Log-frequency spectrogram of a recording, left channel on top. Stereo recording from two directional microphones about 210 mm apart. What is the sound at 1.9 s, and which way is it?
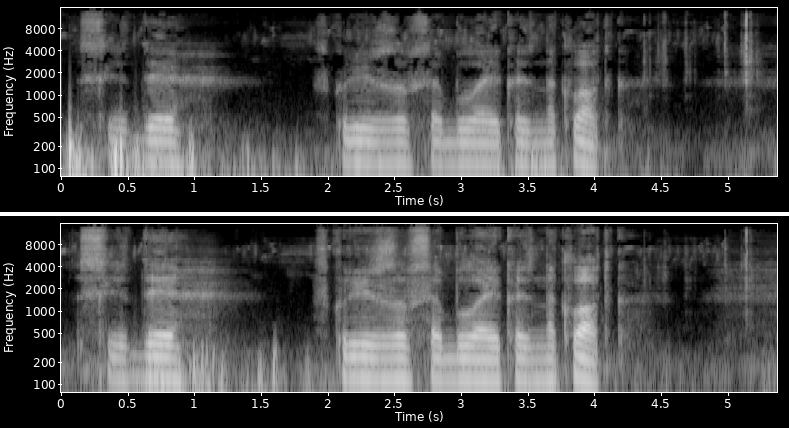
Speech, 35° right (ahead or behind).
